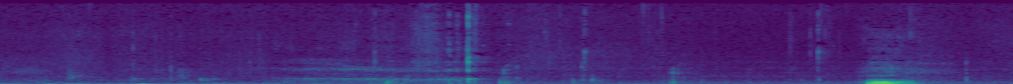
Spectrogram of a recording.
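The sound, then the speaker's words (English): Quiet mouth sounds of someone taking a first sip and tasting a heavily carbonated beer: soft wet smacks and tiny clicks over a low hiss, ending in a brief voiced hum. “I mean, that's really one of the only things I tasted with that first sip was carbonation.”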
